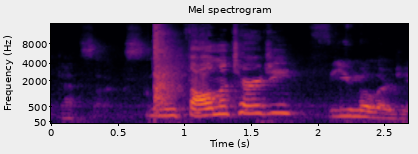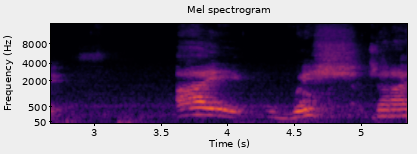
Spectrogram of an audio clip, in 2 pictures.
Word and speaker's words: thaumaturgy: I do not know Theumology. That sucks. You mean thaumaturgy?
